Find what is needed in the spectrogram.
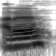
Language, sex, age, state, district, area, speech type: Bodo, male, 45-60, Assam, Kokrajhar, rural, spontaneous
